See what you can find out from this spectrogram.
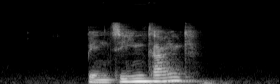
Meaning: petrol tank / gas tank
- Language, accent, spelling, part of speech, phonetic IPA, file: German, Austria, Benzintank, noun, [bɛnˈt͡siːnˌtaŋk], De-at-Benzintank.ogg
